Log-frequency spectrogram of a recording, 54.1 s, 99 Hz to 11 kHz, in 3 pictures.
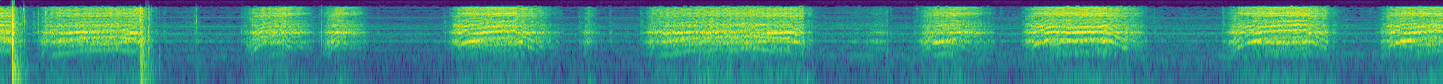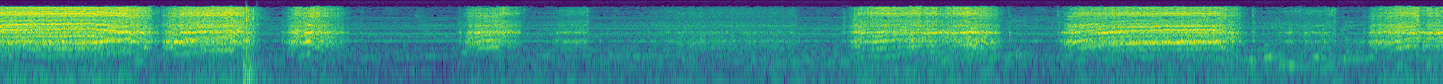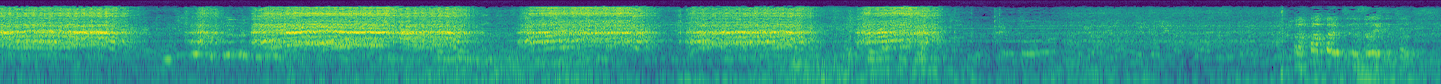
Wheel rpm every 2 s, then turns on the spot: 120, 40, 20, 50, 120, 40, 70, 50, 70, 140, 80, 10, 20, 10, 50, 50, 80, 30, 90, 30, 110, 70, 70, 60, 10, 20, 10.
10-12 22-28 50-52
